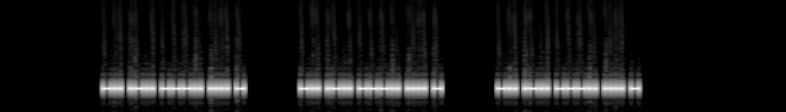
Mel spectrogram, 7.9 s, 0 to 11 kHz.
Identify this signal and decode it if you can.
Morse code, heard as a keyed tone, about 47 wpm, 700 Hz. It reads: DL8HT DL8HT DL8HT
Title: DXCC-100 Call Signs - 5 Characters - Repeated 3x - 45wpm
